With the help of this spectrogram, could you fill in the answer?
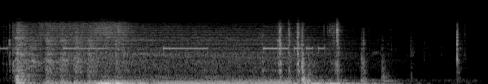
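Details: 2006 Honda Accord 2.4 four-cylinder, final test after replacing the ignition switch (it previously wouldn't start): the starter catches at once, a steady even idle for a few seconds, then a clean shut-off; a normal, healthy start.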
